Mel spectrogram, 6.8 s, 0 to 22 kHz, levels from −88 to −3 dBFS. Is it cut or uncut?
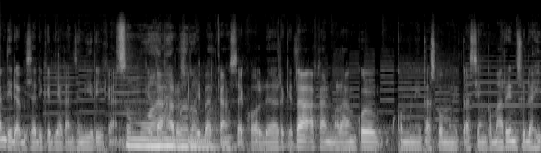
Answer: uncut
